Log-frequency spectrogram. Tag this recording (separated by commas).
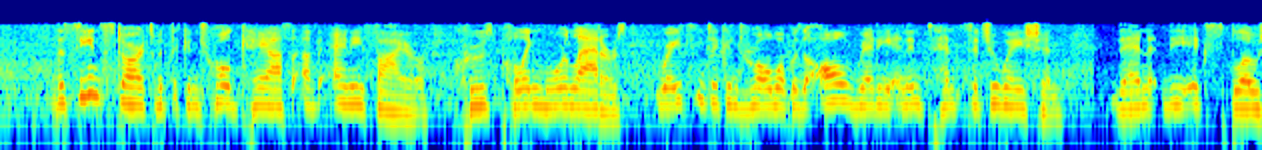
Speech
